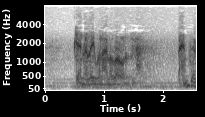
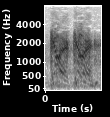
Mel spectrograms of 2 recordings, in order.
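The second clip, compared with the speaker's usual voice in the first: beast's scream; 13 semitones higher, 3 dB louder than usual. Retold or imitated. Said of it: "and its scream said".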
